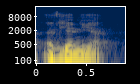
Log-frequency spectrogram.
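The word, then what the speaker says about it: Evgenia (Ευγενία): Evgenia. Was? Ja, Evgenia. – Ach so, ja. Nicht so, sondern ganz anders. – Das ist genau das Gleiche. Das ist genau das Gleiche, nur anders ausgesprochen auf Griechisch.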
